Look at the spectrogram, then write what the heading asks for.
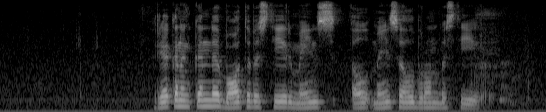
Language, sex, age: Afrikaans, male, 21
